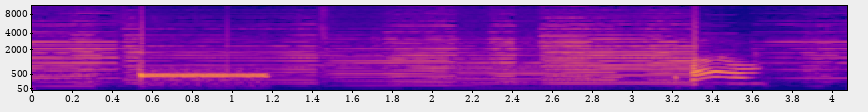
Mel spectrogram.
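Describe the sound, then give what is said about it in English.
A phone line rings once on an outgoing call, a single steady electronic tone lasting under a second, set over a faint humming musical background with a brief warbling sound near the end. “Come on, pick up.”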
